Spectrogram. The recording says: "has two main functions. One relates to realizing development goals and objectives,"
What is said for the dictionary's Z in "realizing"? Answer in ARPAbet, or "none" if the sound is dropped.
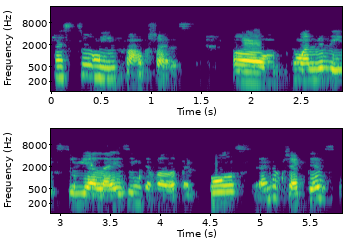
Z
